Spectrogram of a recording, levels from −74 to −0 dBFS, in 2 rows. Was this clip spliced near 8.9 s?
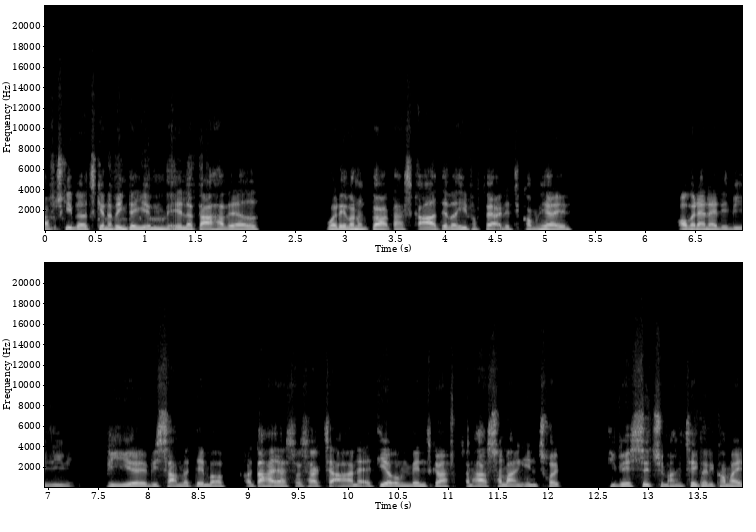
yes; 1 cut; at 8.9 s

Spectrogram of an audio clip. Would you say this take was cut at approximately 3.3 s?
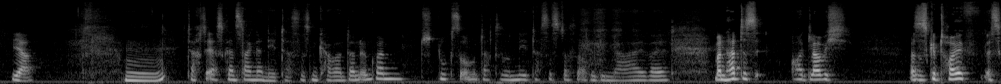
no; 1 cut; at 1.2 s

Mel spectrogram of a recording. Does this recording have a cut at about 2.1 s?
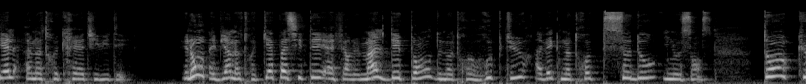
yes; 1 cut; at 2.1 s

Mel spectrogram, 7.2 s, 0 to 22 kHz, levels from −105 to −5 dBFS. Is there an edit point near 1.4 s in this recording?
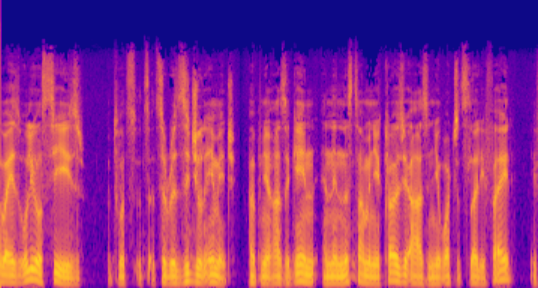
no; 1 cut; at 3.2 s

